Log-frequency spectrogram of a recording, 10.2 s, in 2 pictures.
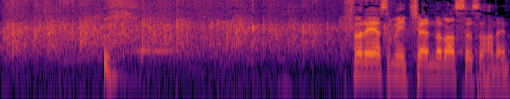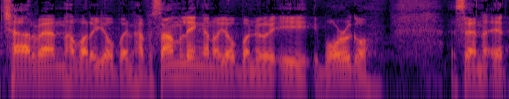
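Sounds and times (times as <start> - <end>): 
audience applause: 0.0 - 3.9
speech: 1.0 - 1.3, 3.5 - 10.1.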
